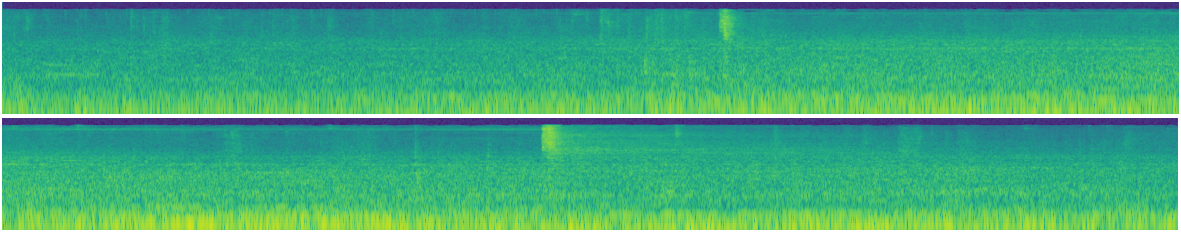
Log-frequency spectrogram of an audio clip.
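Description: Inside a moving passenger train: a steady low rumble from the running gear, growing louder through the middle as the connecting section between carriages is passed. Two sharp clicks come about four seconds in and again about nine seconds in.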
